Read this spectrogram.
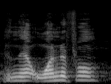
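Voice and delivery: ordinary talk, nothing marked

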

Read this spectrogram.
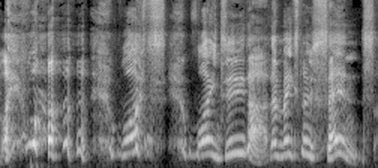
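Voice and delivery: very high, baffled, half-laughing; incredulous laughter. Real, not acted. Critic baffled by a senseless plot twist, high incredulous laughter. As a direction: squeak in disbelief, then drag out the complaint.

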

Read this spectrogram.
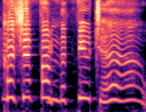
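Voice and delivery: high, far-off mimicry of a friend; squeaky mock echo; mocking imitation. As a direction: parrot his line back in a silly high voice. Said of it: "All I heard was".

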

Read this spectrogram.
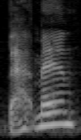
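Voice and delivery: high, rising Batman in disbelief; acted-out confusion, pitch climbing; baffled question. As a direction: repeat it as a bewildered question. Still baffled by misheard word.

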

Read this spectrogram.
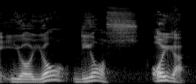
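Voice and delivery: reading the verse slowly and low; slow scripture reading. Acted. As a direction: read it like holy scripture, drawn out. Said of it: "dice en el verso diecisiete".

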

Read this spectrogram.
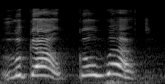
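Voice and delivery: high, loud screech of warning. A narrator's reading. Gray lady to the driver, screeched warning. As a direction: screech it out in sudden alarm. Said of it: "sitting in the middle screeched".

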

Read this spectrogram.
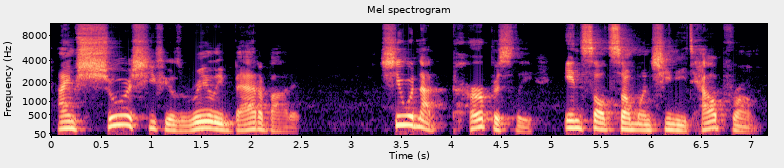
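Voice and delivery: usual speaking voice

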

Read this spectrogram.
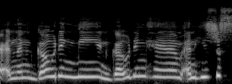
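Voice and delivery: normal talking voice

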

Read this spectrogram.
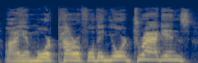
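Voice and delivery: hammed-up thundering wizard. A narrator's reading. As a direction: boast in a rage. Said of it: "Maldred thundered".

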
